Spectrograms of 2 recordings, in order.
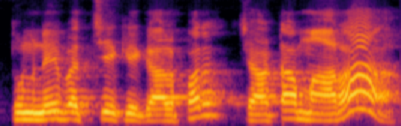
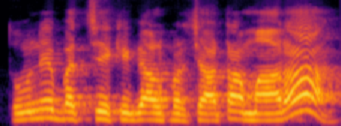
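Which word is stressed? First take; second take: मारा; मारा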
